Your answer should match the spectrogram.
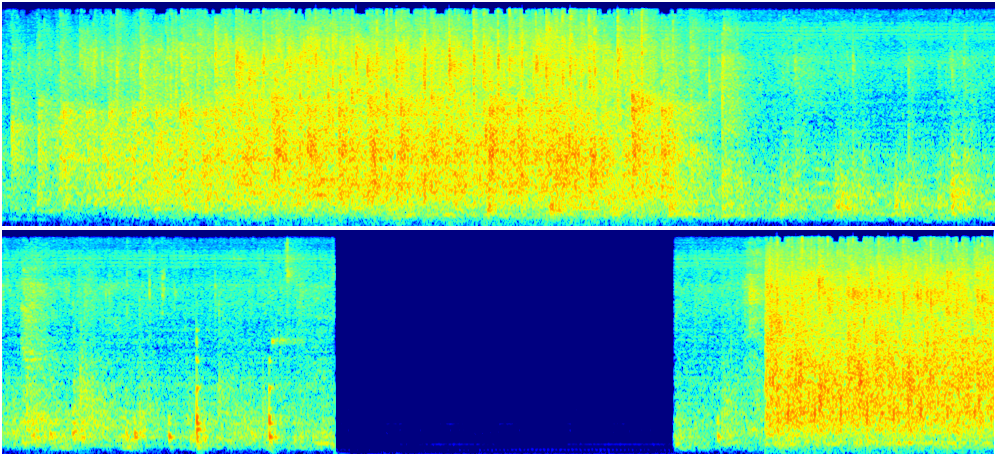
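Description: Loud audience applause, dense and steady, fades to scattered clapping, cuts to a silent gap of several seconds, then returns as another full burst of applause.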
